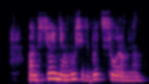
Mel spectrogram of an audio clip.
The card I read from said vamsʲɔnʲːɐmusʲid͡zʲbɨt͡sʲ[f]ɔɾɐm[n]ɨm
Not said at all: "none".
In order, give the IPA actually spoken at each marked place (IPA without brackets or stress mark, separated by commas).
s, n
